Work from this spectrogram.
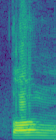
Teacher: Ikhfa yang tebal sebab huruf to tebal, bersifat tebal.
